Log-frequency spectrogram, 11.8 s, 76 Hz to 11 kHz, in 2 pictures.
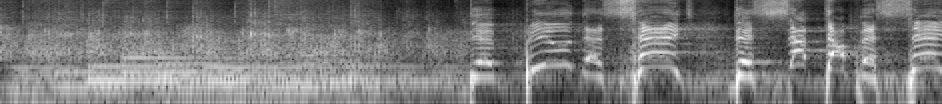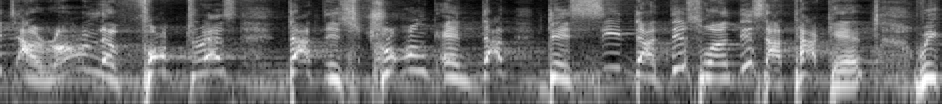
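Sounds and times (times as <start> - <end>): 
church audience applause as an offering to God: 0.0 - 3.4
speech: 3.8 - 11.7.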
